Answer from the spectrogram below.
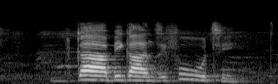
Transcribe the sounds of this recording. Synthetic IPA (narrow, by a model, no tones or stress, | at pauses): k̬ʼaɓɛk̬ʼand͡zʱʼifuːtʰi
